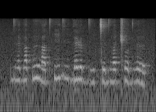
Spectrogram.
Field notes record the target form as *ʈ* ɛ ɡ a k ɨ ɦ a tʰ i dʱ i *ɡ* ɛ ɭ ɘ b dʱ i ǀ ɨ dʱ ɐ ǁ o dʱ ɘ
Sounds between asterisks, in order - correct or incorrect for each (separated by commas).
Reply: incorrect, correct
